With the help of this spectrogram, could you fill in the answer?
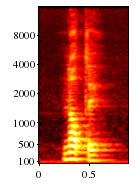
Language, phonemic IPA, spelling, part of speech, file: Dutch, /ˈnɑtə/, natte, adjective / verb, Nl-natte.ogg
- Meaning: inflection of nat: 1. masculine/feminine singular attributive 2. definite neuter singular attributive 3. plural attributive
